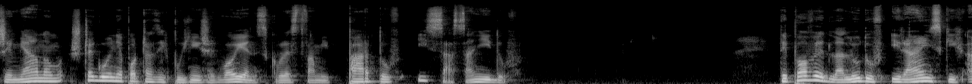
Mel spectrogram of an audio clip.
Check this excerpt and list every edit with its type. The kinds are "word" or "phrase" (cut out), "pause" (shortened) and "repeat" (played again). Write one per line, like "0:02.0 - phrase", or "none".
none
